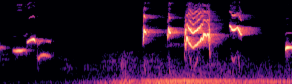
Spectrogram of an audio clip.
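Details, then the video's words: An Oriental magpie-robin replies to another magpie-robin's singing with short whistles and a harsh churring burst over a low steady hum. "kacer manasaja jelas ikut nyaut emosi dengrar kicau kacer seperti kacer ini"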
